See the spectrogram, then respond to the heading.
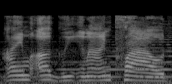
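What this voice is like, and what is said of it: Louder, shouted declaration. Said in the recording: “Say it louder.”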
